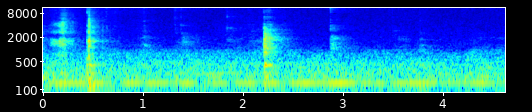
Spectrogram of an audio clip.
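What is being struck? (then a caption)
Thin plastic container lid. Long nails tap a flat blue plastic container lid lying on a table, thin and hollow underneath, with an empty container sitting untouched nearby. A few short, sharp clicks with a bright tone near 1.6 kHz stand out over a steady low hum, each dying away almost at once, with fainter taps in between.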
